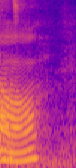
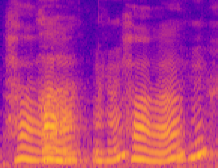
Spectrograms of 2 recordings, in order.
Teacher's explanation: you'll probably find that the breathiness extends into the vowel.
